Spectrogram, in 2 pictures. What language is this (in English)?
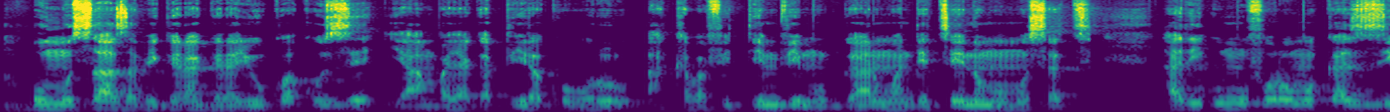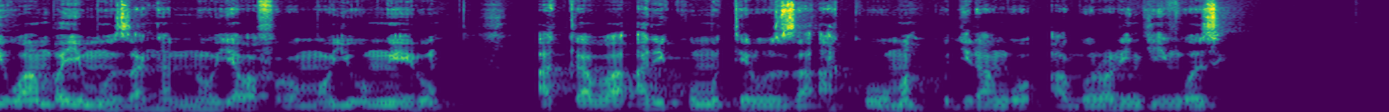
Kinyarwanda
